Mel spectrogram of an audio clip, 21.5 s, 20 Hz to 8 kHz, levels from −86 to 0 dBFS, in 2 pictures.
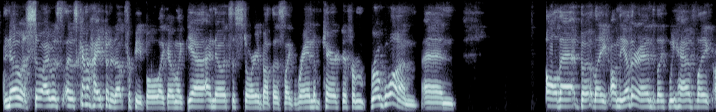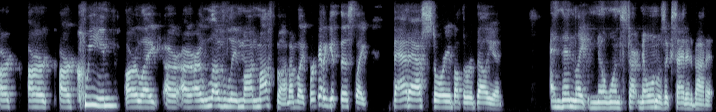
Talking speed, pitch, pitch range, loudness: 220 wpm, 165 Hz, 150-180 Hz, -16 LUFS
